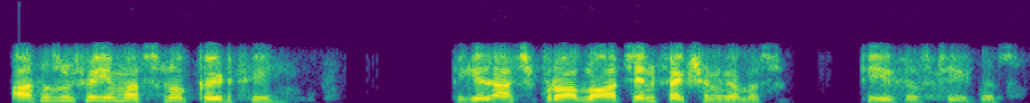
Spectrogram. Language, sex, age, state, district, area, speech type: Kashmiri, male, 18-30, Jammu and Kashmir, Baramulla, rural, conversation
